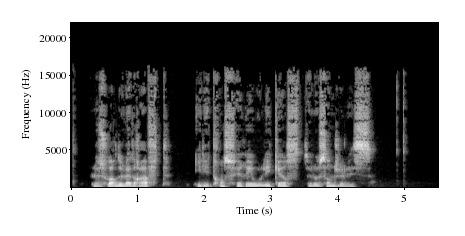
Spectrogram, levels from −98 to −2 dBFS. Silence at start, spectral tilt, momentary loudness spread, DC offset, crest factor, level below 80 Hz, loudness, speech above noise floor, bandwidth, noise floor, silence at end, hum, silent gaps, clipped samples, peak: 0.3 s; -3 dB/octave; 13 LU; under 0.1%; 18 dB; -56 dBFS; -17 LUFS; 44 dB; 16.5 kHz; -62 dBFS; 1 s; none; none; under 0.1%; 0 dBFS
